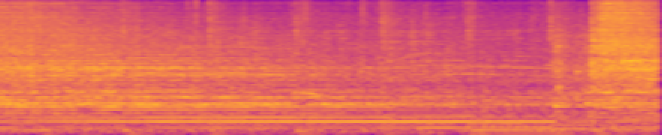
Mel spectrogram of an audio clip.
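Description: Live rock band playing in an arena, with an electric guitar holding one long sustained note over bass and drums until the note changes near the end.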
